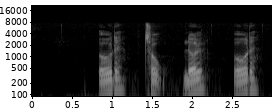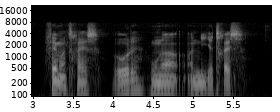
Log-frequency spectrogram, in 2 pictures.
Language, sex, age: Danish, male, 25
